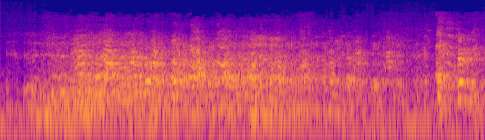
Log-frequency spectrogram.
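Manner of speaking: a long breathy laugh, rising. Real, not acted. Monk telling the donkey story, laughing warmly.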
